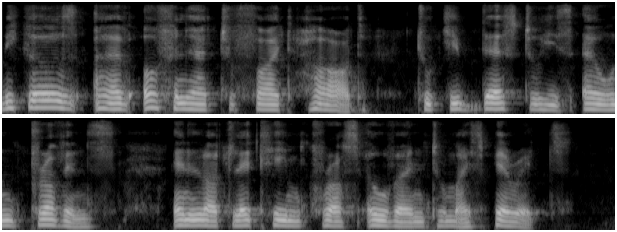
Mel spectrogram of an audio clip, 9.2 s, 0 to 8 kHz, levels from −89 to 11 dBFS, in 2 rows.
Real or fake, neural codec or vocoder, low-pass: fake; codec, 24 kHz, 3.1 kbps, DualCodec; 7.2 kHz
